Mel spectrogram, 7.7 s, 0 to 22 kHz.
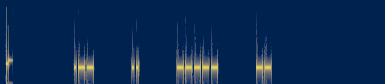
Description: Morse code, heard as a keyed tone, about 27 wpm, spaced as for 10 wpm, 700 Hz. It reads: WI0M
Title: USA Call Signs - 4 Characters - 6x Character Spacing - 28wpm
